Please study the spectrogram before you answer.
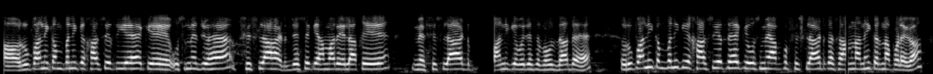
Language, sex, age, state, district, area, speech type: Urdu, male, 30-45, Bihar, Saharsa, urban, conversation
